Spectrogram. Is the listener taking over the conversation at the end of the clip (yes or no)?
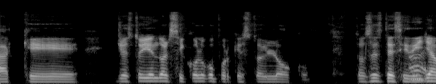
no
